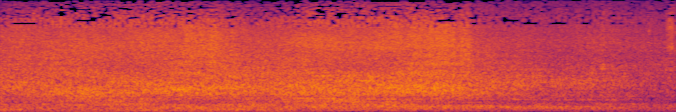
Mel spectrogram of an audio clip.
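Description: A vehicle passing on a wet road: a steady rush of tyre hiss that swells to its loudest about three to four seconds in, then fades away.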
